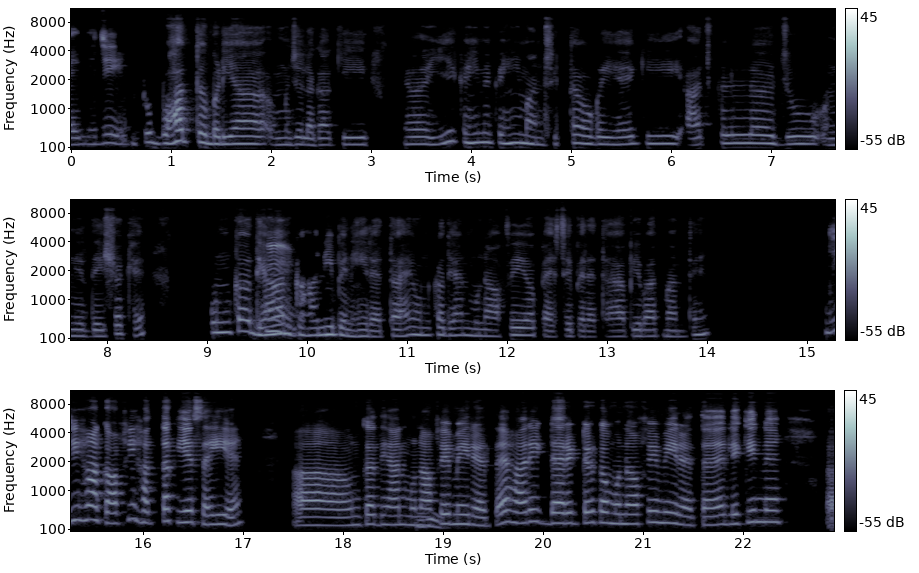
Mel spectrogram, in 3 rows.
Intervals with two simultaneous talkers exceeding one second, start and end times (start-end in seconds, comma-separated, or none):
none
